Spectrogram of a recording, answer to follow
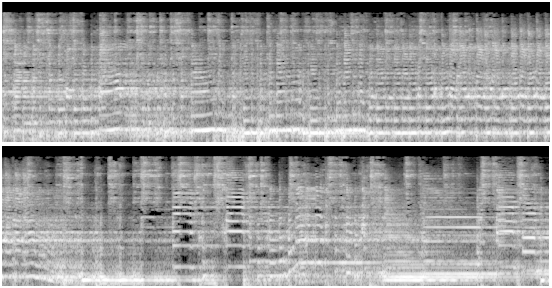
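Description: Red Stratocaster-style electric guitar played with sustained single notes; about six seconds in a note slides down in pitch, and a note glides back up shortly before the end.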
